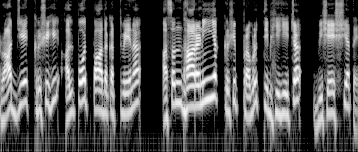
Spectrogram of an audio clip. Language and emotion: Sanskrit, neutral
